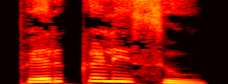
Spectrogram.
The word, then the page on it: ಪರಕಲಿಸು: parakalisu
